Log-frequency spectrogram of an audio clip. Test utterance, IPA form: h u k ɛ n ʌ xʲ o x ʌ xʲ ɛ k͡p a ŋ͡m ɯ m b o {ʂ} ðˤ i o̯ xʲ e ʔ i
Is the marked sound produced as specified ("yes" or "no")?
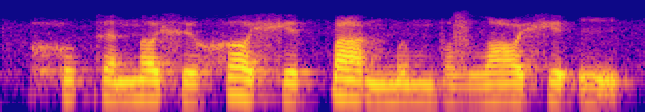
no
